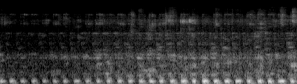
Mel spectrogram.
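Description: A car engine runs slowly and unevenly with a sensor unplugged, giving a steady, close, pulsing chug with a clattering edge and no talk over it.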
